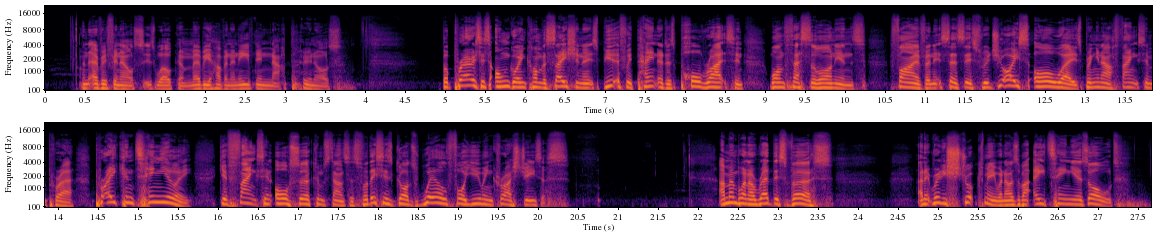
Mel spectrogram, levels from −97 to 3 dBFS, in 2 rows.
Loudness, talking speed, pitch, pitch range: -31 LUFS, 165 wpm, 180 Hz, 155-205 Hz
